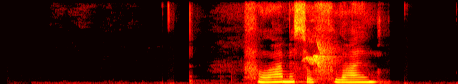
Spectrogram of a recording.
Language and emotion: Russian, neutral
